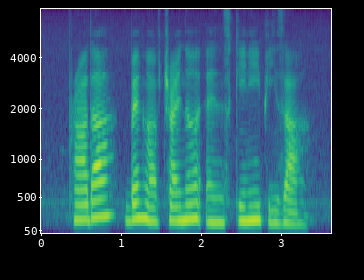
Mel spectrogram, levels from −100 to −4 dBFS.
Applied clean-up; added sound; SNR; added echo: none; none; none; none.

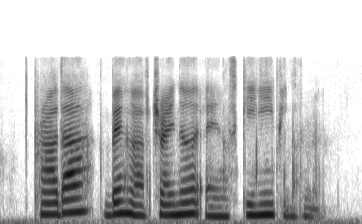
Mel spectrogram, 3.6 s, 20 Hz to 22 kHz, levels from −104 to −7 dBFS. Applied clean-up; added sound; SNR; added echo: neural diffusion model UNIVERSE++.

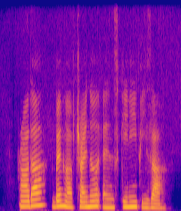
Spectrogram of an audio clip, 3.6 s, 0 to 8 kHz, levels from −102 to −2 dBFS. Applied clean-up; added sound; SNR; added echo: neural mask model Resemble Enhance denoiser.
